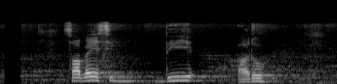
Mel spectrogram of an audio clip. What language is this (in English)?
Nepali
